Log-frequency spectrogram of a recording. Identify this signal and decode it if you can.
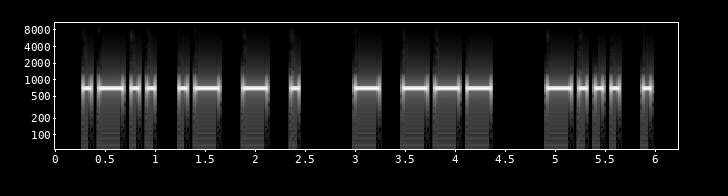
Morse code, heard as a keyed tone, about 15 wpm, 700 Hz. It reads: LATE TO BE
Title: Sentences from Top 1600 Words 15wpm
